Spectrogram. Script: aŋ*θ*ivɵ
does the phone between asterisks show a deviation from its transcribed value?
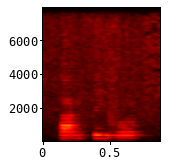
no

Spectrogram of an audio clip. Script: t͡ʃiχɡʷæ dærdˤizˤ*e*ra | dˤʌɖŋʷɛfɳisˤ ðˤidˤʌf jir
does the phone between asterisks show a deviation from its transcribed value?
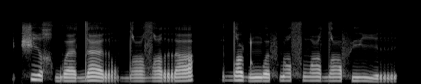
yes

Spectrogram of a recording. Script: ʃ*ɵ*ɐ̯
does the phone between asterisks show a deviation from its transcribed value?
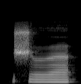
no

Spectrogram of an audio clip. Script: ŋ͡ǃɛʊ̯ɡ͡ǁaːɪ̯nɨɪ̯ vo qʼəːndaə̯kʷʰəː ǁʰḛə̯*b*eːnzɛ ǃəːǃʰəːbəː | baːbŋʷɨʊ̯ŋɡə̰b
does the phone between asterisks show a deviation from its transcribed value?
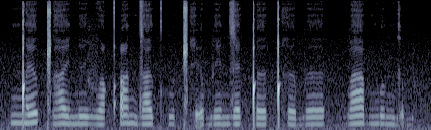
no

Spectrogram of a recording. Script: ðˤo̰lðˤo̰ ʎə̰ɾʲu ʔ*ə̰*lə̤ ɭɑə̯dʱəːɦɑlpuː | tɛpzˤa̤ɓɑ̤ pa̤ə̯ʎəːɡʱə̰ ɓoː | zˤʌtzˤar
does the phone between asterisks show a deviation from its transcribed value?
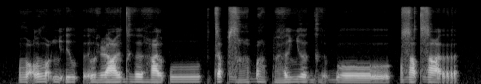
no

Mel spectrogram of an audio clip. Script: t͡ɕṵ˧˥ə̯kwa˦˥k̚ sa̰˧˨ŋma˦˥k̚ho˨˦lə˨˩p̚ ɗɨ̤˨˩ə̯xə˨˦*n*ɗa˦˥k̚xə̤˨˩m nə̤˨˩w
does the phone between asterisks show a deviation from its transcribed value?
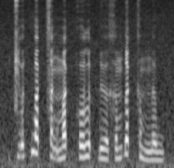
yes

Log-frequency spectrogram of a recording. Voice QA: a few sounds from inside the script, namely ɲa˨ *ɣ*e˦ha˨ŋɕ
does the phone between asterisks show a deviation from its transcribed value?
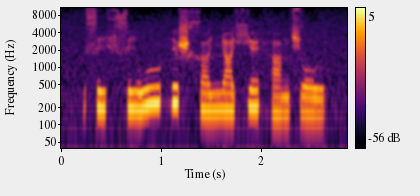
yes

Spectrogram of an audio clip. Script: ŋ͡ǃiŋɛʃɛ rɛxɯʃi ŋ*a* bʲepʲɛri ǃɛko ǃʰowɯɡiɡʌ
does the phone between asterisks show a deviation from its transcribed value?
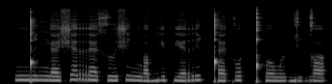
yes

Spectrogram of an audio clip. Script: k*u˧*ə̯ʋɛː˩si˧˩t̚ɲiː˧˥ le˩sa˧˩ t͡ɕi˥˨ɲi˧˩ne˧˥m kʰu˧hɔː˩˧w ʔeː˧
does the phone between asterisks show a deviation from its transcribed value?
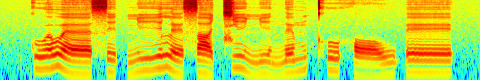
yes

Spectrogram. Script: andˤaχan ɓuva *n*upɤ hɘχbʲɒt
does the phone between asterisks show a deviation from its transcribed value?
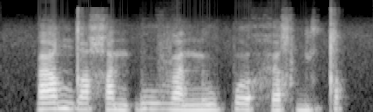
no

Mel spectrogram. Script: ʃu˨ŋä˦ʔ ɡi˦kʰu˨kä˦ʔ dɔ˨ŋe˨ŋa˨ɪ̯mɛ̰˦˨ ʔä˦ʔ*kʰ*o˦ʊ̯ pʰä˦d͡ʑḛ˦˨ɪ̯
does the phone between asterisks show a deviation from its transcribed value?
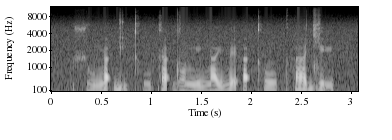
no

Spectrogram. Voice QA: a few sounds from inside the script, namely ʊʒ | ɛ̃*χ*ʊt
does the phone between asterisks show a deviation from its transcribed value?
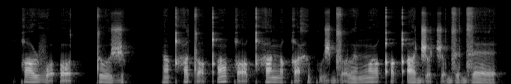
yes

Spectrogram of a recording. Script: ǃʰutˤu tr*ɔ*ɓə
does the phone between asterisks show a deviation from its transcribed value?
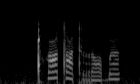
no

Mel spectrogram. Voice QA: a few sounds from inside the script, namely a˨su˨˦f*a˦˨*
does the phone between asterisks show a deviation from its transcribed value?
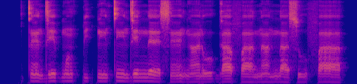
no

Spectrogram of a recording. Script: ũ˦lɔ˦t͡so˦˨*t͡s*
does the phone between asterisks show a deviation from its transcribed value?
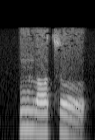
yes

